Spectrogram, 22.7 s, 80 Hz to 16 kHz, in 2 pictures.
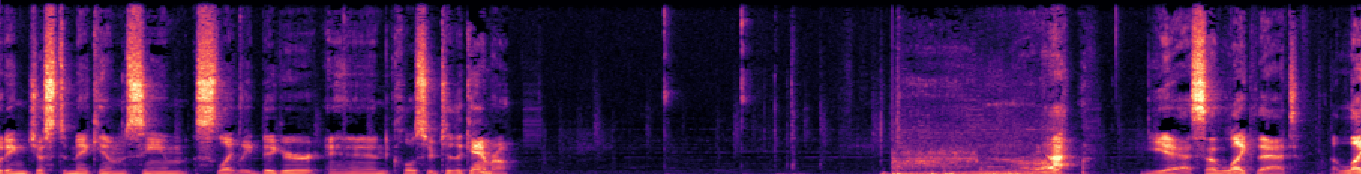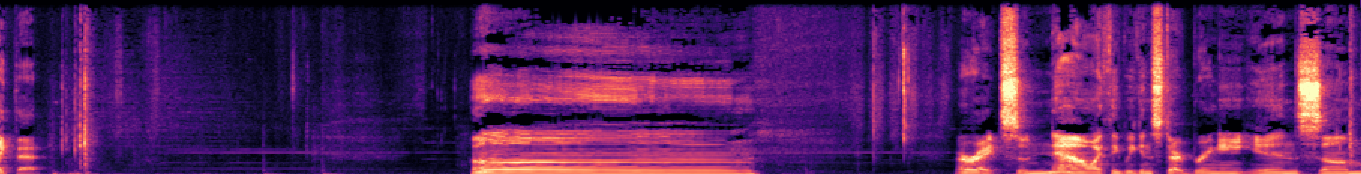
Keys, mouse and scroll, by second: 5.5 click, 6.4 KP_0, 7.3 space, 10.6 space.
